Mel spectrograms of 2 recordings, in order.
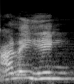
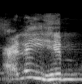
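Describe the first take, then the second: First: It ends with an ng sound, Bugis style. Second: It ends with a plain m sound.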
